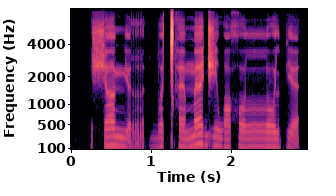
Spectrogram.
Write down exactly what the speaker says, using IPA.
ʃ ɐ mʲ ə r | b ə ǀʰ ɛ m ɛ d͡ʒ i w ɒ x o lː o lʲ pʲ ɛ

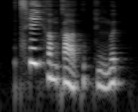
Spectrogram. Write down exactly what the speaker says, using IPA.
t͡sʰ e˥ j h ɐ˨ m k aː˨˩ kʷ ɐ˧ k̚ h ɪ˨˩ ŋ m ɵ˧ t̚

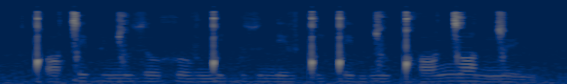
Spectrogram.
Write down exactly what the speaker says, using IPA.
ǃʼ ɑ ǀ e b ø ŋ͡ǀ u z o x o v ŋ͡ǃ i b u z u n e v ǃ i ǃ e b ŋ͡ǀ u ǃʰ ɑ ŋ͡ǀ ɑ n ŋ͡ǀ ø n

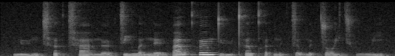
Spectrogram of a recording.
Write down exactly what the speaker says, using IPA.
l yː˨˥ ŋ t͡sʰ ɐ˥ k̚ t͡sʰ aː˨ m n̪ œː˨˥ k̚ t͡s iː˥ w ɐ˨˥ n n̪ ɛː˨˩ ŋ p aː˥ w kʰ œː˥ m t̪ yː˨˥ t̪ʰ ɐ˥ w kʰ ɐ˧ k̚ m ɪ˨˥ k̚ t͡s ɐ˨˩ w n̪ ɵ˥ t̚ t͡s ɔː˧ j t͡sʰ uː˨˥ j

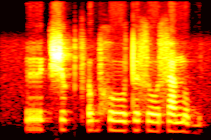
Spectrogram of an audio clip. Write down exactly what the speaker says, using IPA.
r e k ʃ ɤ k t͡sʼ ɤ b x oː t ə s oː s a n̪ o b

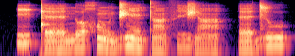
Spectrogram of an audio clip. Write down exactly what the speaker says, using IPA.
i˦ ǃ ɛː˨ n ʊ˧ χ ũ˦˨ d͡ʒ ẽ˦˨ t ã˨ θ e̤˦ ʒ ã˨ | ɛ˨ d͡z u˦

